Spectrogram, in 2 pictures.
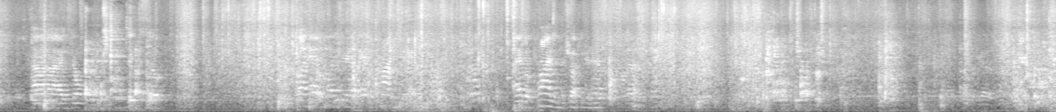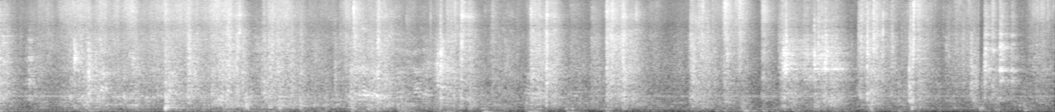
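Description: Clutter being cleared out by hand: repeated clinks, knocks and clatter of household items being handled and tossed into black plastic trash bags, with some rustling of the bags.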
